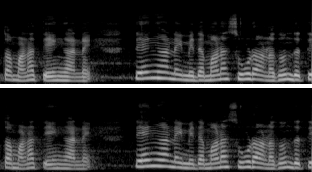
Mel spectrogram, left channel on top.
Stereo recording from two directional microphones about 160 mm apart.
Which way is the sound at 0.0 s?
30° left (ahead or behind).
